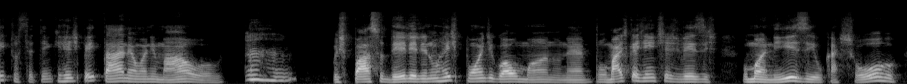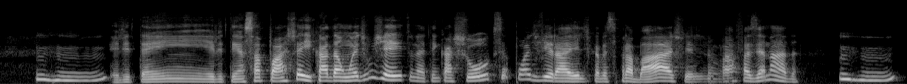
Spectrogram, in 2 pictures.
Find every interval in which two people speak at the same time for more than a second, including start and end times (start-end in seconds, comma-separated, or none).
none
